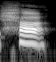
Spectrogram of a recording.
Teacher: اسے حلق سے ادا کیجیے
